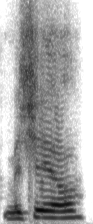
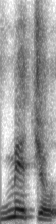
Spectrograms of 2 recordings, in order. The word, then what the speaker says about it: Mitchell: see what this guy like a man not Michelle okay let me go at the top wait what's up you're absolutely right it's Mitchell m-i-t-c-h-e-l-l Mitchell I was calling Michelle in say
